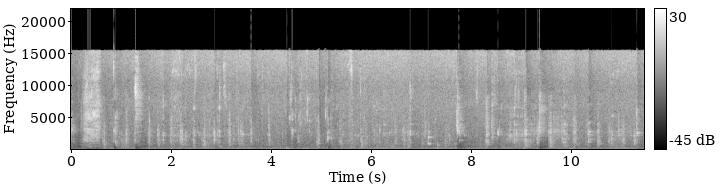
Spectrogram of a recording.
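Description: Close-miked chewing of a mouthful of food, with wet smacking and a steady run of small crackling clicks.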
